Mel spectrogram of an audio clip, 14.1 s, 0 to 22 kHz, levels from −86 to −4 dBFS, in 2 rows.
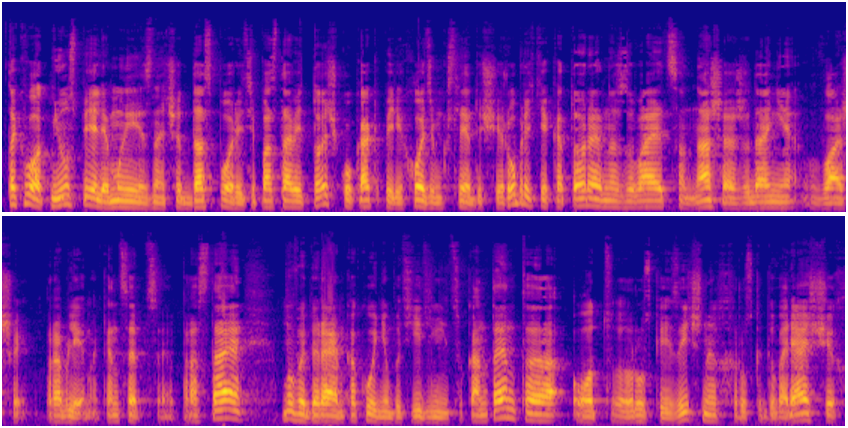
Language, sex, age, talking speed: Russian, male, 20-39, 130 wpm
